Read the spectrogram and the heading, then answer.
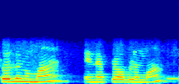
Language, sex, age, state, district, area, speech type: Tamil, female, 30-45, Tamil Nadu, Viluppuram, rural, conversation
